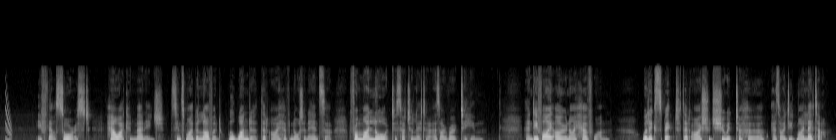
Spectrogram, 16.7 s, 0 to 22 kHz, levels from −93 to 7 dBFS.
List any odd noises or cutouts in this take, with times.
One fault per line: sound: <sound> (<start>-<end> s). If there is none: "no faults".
sound: chirp (0.1-0.3 s)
